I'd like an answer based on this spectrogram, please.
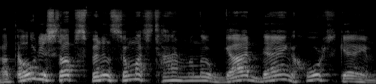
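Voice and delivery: very high, swooping, overdone put-on voice. Streamer insists he can't do it, then tries a Hank Hill impression.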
